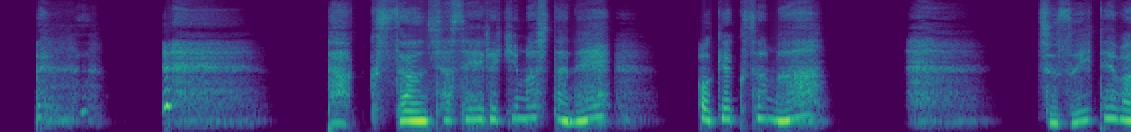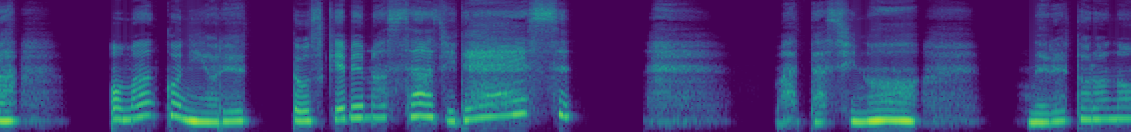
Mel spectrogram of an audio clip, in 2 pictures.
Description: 顔面ぬれぬれマッサージ, ASMR; おまけ音源

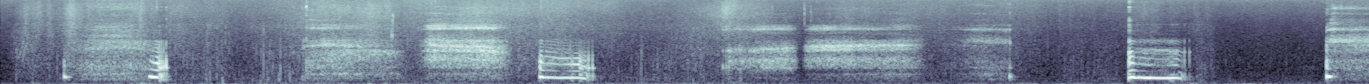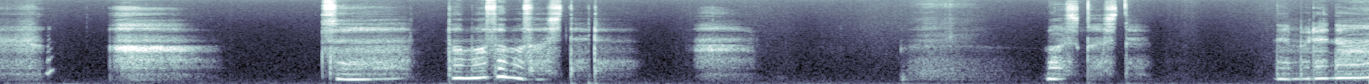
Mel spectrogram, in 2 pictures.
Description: ドスケベ添い寝→耳舐め寝かしつけ, ASMR

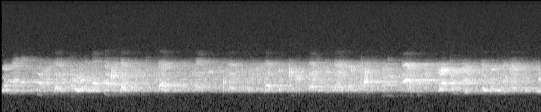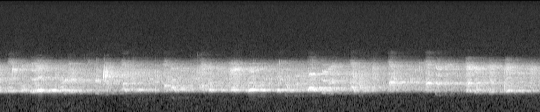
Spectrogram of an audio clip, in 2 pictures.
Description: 廃墟 可愛い喘ぎ 雨上がり

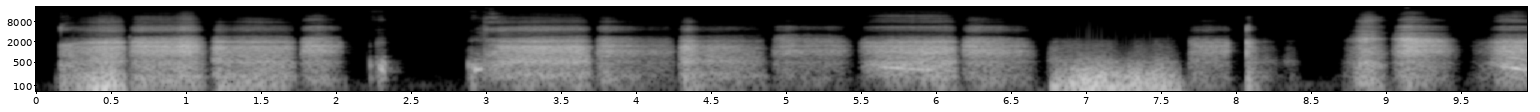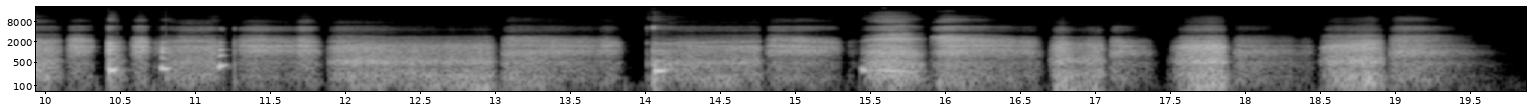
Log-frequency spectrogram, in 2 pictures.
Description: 喘ぎ声_左耳

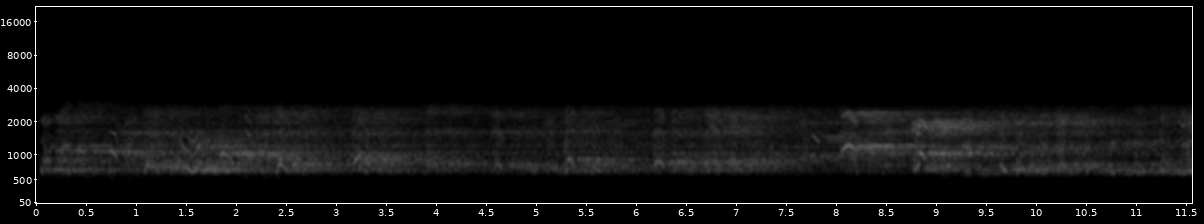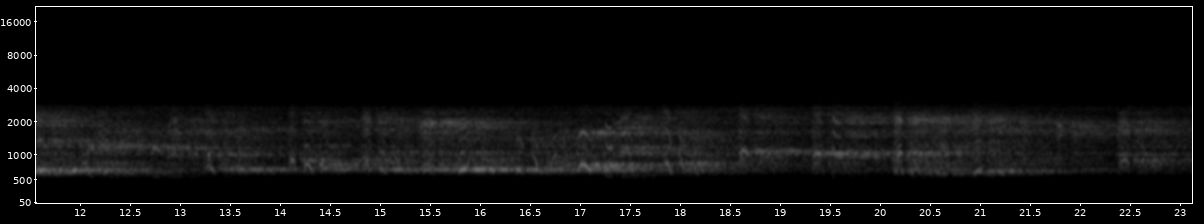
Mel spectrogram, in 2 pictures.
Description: ゴースト 可愛い喘ぎ 山奥夜

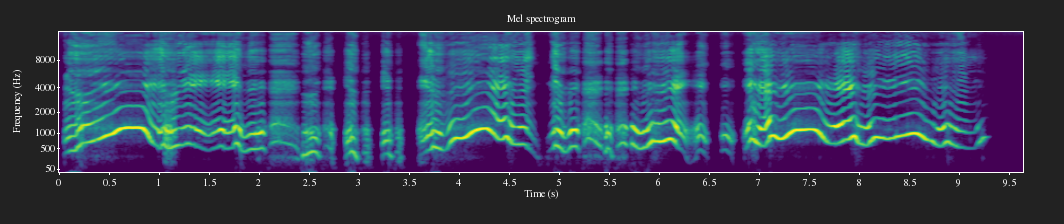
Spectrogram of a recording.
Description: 喘ぎオホ最大

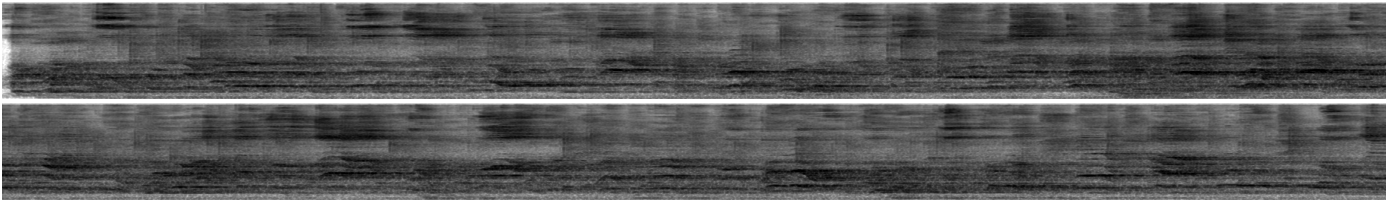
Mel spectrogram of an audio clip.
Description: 教会 低音喘ぎ 暖炉

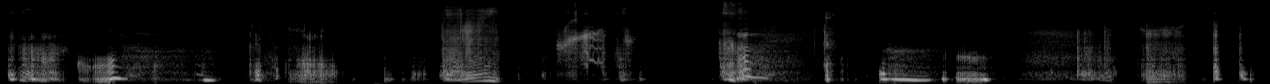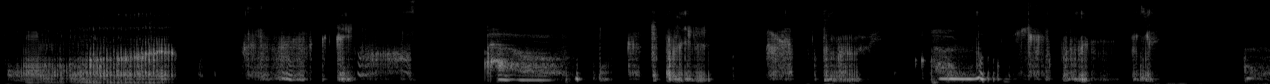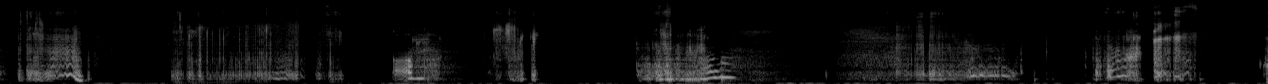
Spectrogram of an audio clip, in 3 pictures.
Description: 妖艶 ねっとり口フェラ, ASMR; フェラ素材

